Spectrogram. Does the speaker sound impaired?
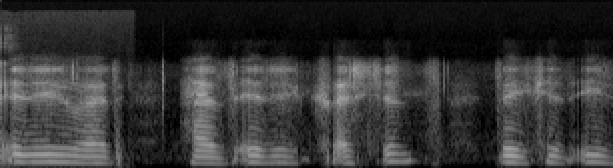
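Yes: dystonia; late onset dystonia, not genetic, affects speech and walking, legs not moving as intended, crashes into things; speech much improved for several years as side effect of new medication use, no speech therapist; for years could not speak intelligibly, not understood by others, now talks readily, dystonia felt every word.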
